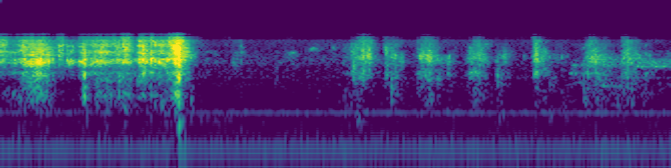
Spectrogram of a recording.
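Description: Paper rustling and crinkling under a hand, busiest in the first second and ending in a sharp crackle, then a few light taps and rustles over a faint steady hum.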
